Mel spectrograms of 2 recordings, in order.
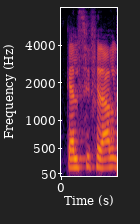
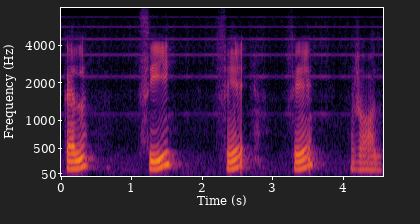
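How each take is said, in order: First: Said in the usual way. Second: calciferol very slowly, broken into syllables with pauses. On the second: Shown as a demonstration. Teacher drilling the name of vitamin D, syllable by syllable. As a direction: dictate calciferol piece by piece. Vitamin D को क्या कहते हैं.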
